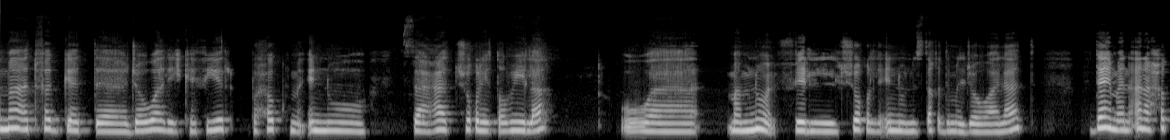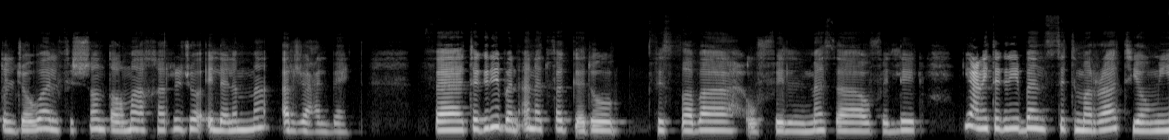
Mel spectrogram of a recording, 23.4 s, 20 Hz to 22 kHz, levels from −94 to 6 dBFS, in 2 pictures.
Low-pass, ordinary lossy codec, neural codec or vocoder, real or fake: 14.4 kHz; none; none; real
